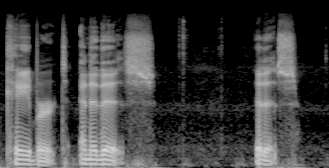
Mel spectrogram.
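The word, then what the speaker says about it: Keibert: I think the proper uh the proper pronunciation in Spanish would be Kbert.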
